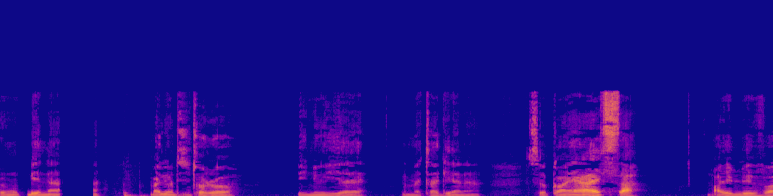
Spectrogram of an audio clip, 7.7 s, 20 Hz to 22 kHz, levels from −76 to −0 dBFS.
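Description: It's a speech clip with heavy compression damage the whole way through: gritty treble with nothing above 11.8 kHz, most likely HE-AAC compression at a very low bitrate, somewhere around 16 kbps. At 0.59 s, right after "ukpe na", there's a playback stall where the sound just drops out for about 340 ms until 0.94 s, likely the player running short of data. From 0.94 s to 3.2 s you get time-compressed catch-up, with the speech hurried along at about 1.15 times speed with pitch unchanged, as the player trims its backlog.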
